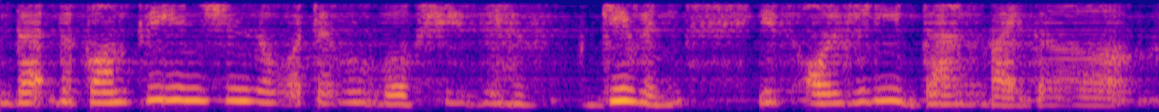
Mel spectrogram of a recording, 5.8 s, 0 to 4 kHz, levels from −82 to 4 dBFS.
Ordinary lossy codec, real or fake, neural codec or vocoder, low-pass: none; fake; vocoder, 22.05 kHz, 80 mel bands, HiFi-GAN; 3.6 kHz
